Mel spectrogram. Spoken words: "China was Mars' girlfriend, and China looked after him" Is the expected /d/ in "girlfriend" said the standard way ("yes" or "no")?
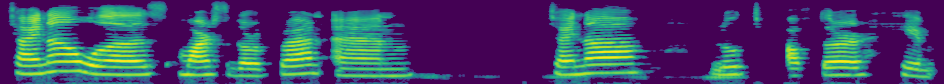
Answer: no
